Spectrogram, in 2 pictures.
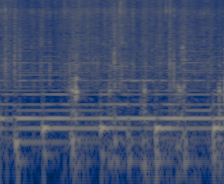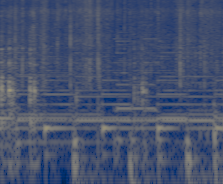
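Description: Curry leaves sauté in hot oil in a pan, a steady close sizzle with crackling pops and occasional stirring scrapes running throughout.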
